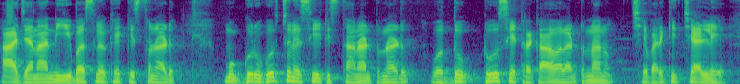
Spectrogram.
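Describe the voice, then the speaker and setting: A man's voice: on the low side, steady tone, fairly quick, natural voice. A man reading a teasing young lover. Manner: playful, coaxing.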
